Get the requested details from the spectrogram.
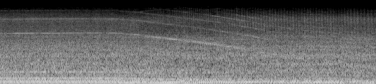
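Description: A turbocharger whines high and then winds down in pitch.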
